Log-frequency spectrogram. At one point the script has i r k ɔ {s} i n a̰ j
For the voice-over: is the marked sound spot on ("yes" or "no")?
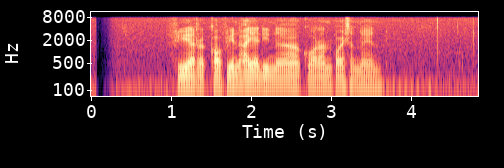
no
